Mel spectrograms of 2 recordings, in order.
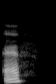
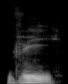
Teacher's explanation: the voiced v sound so f v they're almost same but be careful f is unvoiced while letter v is voiced · F is unvoiced, while letter V is voiced. And to create the letter F sound, the jaw is held nearly closed.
